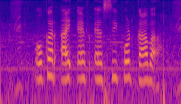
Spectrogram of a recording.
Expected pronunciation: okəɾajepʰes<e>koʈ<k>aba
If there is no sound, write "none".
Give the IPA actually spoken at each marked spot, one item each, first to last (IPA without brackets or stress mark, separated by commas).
i, k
